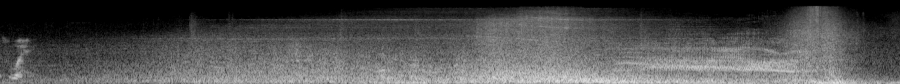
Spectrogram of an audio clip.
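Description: A jet engine roars loudly as an aircraft flies over.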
